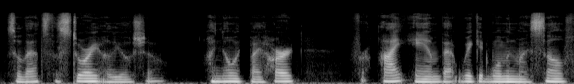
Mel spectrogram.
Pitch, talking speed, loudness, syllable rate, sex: 125 Hz, 180 wpm, -18 LUFS, 5.1 syllables/s, male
